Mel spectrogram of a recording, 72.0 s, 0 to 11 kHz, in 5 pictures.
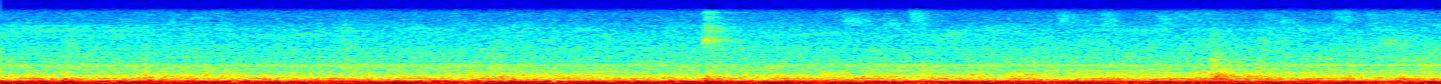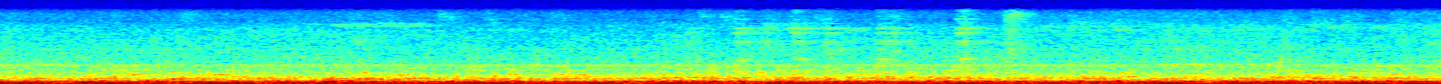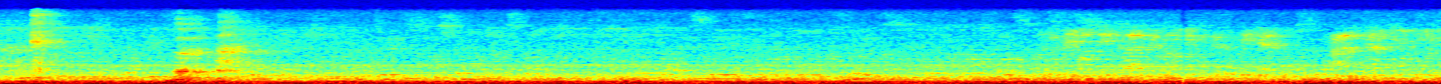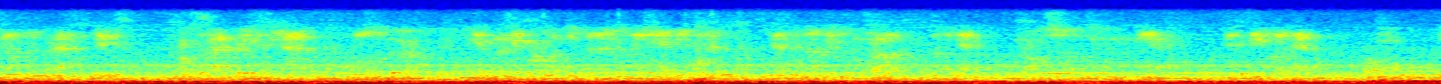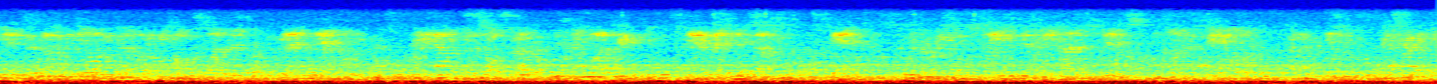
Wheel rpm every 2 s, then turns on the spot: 0, 0, 0, 0, 0, 0, 0, 0, 0, 0, 0, 0, 0, 0, 0, 0, 0, 0, 0, 0, 0, 0, 0, 0, 0, 0, 0, 0, 0, 0, 0, 0, 0, 0, 0, 0.
none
